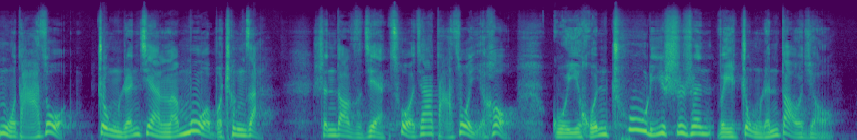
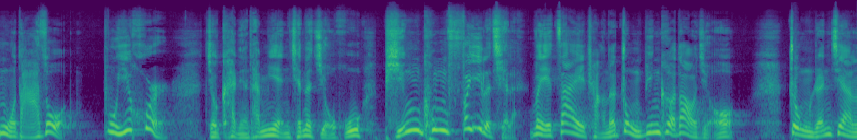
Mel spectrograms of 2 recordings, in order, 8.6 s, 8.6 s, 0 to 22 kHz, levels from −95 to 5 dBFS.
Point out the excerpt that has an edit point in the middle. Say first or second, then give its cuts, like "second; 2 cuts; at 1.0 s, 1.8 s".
first; 1 cut; at 0.9 s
